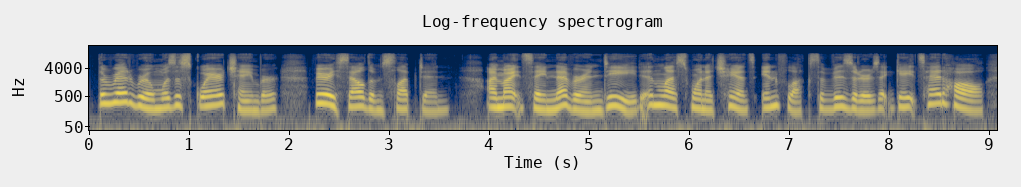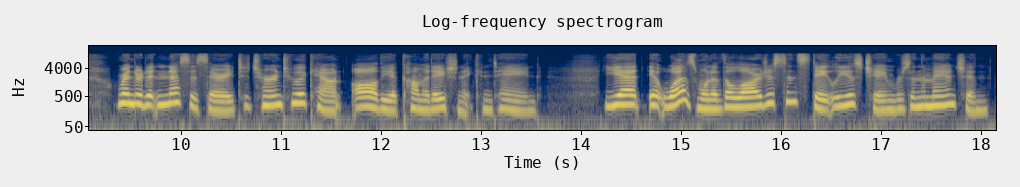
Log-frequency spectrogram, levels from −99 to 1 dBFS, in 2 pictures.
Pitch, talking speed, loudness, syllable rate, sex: 215 Hz, 170 wpm, -18 LUFS, 5.1 syllables/s, female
